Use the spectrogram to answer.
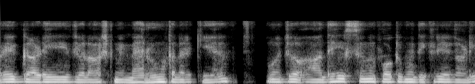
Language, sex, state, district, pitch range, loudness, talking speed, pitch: Hindi, male, Haryana, Jhajjar, 110-120 Hz, -14 LUFS, 250 wpm, 115 Hz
